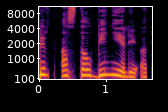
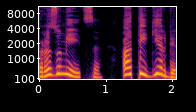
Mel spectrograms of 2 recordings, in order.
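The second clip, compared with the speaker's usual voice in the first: ordinary delivery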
